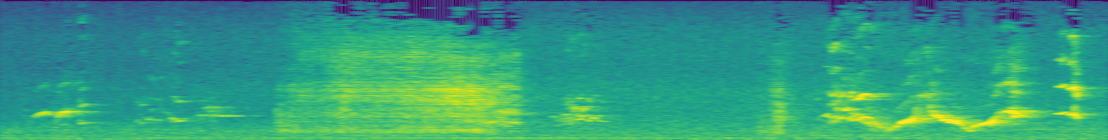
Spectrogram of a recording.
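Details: Satin bowerbird singing in Merewether Heights, NSW, Australia: a few short chirps, then a harsh buzzy rasping burst lasting about a second, followed near the end by swooping whistled notes that dip down and rise again.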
